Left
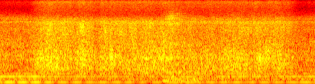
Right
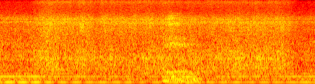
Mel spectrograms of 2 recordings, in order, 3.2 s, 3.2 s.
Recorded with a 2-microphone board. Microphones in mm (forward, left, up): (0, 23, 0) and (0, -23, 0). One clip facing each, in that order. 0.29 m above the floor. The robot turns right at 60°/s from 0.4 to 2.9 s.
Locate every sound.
1.6 s breathing: 5° right (ahead or behind), 2 m; by 2.0 s 30° right (ahead or behind), 2 m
